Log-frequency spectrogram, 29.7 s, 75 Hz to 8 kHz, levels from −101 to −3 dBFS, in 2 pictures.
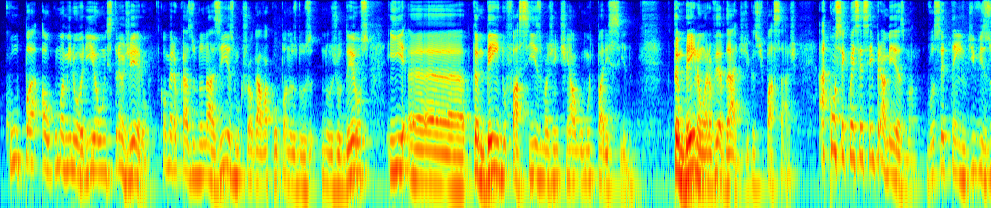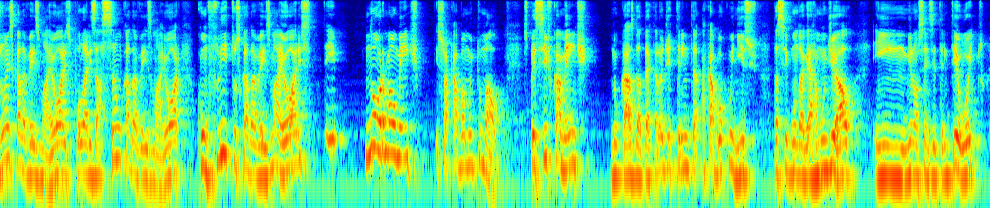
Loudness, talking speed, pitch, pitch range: -26 LUFS, 165 wpm, 160 Hz, 140-185 Hz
